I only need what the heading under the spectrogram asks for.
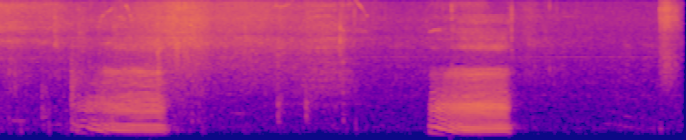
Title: Gizmo the Snoring Shiz tzu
